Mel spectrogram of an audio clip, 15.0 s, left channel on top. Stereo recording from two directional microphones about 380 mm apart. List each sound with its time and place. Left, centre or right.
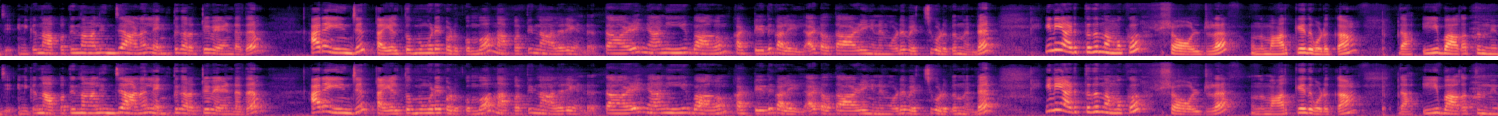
0.2 s a woman's voice: centre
